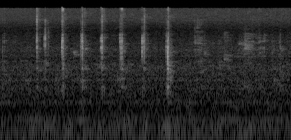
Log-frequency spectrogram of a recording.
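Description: Long fingernails of both hands tap on the flat, solid glass tabletop of a computer desk. Eight sharp, bright clicks ring out over about two seconds, each dying away almost instantly, the last one the loudest. A faint, steady hiss continues underneath and after the taps.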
